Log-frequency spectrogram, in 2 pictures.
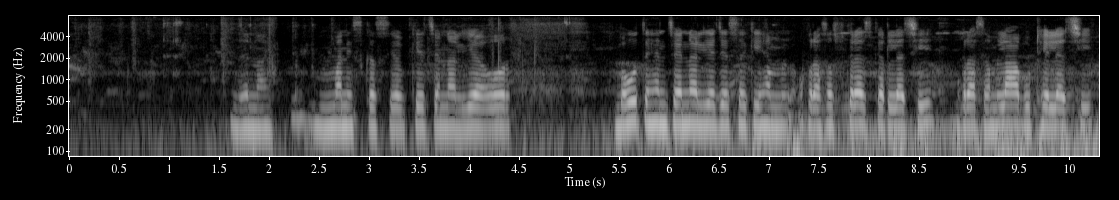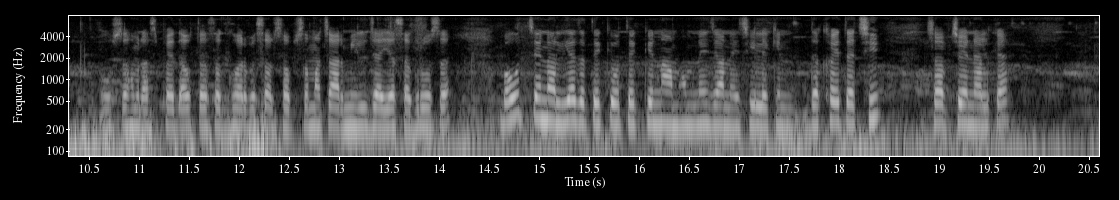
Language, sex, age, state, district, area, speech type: Maithili, female, 30-45, Bihar, Araria, urban, spontaneous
